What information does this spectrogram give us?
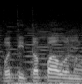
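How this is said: The break falls after the syllables pa-ti. The speaker calls it wrong. "ઘણા એવું બોલે પતિ તપાવન બોલે છે, પણ શબ્દ ખરેખર એવો નથી"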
